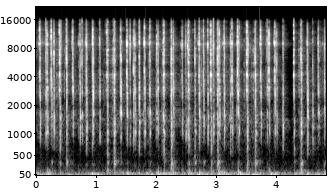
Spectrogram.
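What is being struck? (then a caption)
Mechanical keyboard with plastic keycaps. Both hands type continuously on a compact black mechanical keyboard with dark PBT plastic keycaps and Kailh Box Jade switches, resting on a cork desk mat. A rapid run of about 34 sharp, bright clicks is heard, each snapping off almost instantly, over a faint low rumble.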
